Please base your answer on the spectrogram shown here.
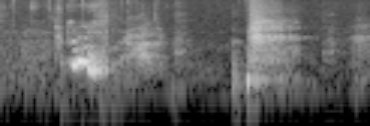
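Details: Siberian Husky indoors protesting at being put into a new harness: a sharp rising yelp-like whine, a pause, then a higher drawn-out vocal moan, with a person's voice nearby.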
